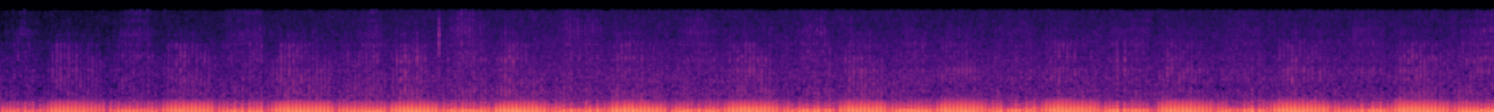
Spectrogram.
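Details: Domestic cat purring when happy: a deep, steady rumble that swells and fades in regular breathing cycles, almost one per second, over fifteen seconds with no other sounds.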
